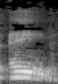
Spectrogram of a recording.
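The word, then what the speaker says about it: ein (ἦν): It's pronounced ein in the Greek.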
